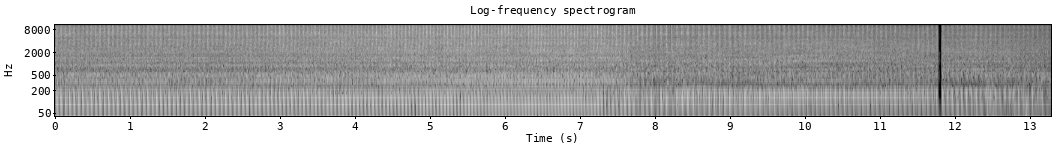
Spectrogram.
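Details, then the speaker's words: 1970 Bolens 1253 garden tractor, warmed up, first run in years, driven under load: low rough drone, then picks up speed as load comes off, with occasional blue smoke; governor problem suspected, valves possibly for the smoke. "on occasion it did puff out a bit of smoke and when you took the load off it uh it did rev up quite a lot which that could be governor problem"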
